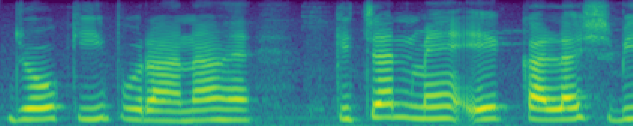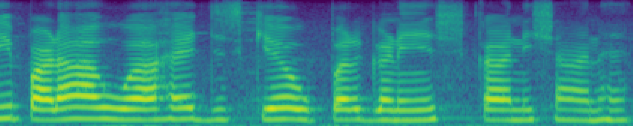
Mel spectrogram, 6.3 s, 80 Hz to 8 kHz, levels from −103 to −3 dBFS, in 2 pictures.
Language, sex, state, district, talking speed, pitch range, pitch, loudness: Hindi, female, Madhya Pradesh, Dhar, 160 wpm, 235-260 Hz, 245 Hz, -17 LUFS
